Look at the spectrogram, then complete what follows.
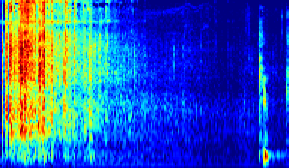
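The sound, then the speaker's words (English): A burst of metallic coins clinking and spilling, loud at first with many bright overlapping chinks that thin out and fade, followed by a brief thump and a faint voice at the end. “Okay, that's quite a bit of coins that you can handle.”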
